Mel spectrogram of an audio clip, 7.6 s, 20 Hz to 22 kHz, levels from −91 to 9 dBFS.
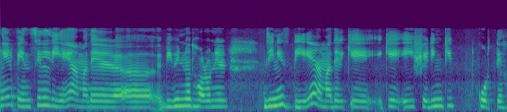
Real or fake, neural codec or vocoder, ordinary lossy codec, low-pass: real; none; none; none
